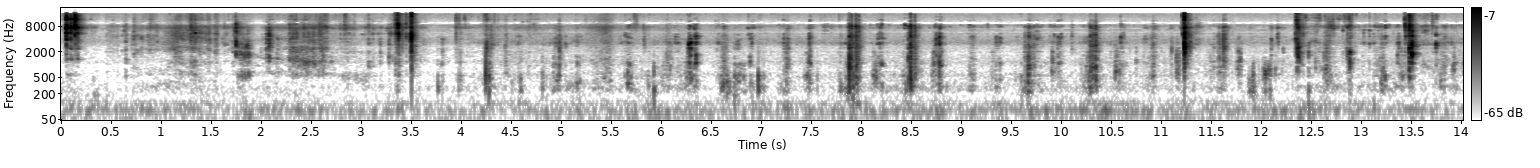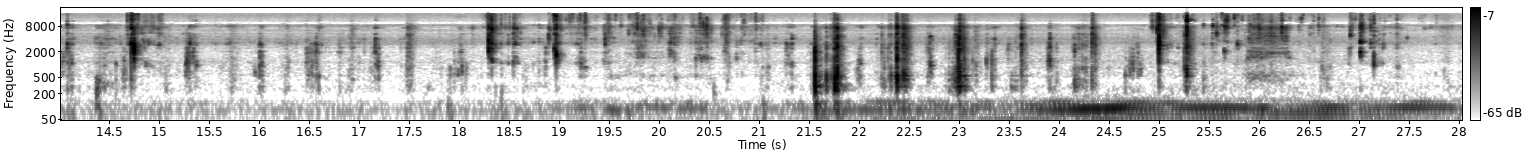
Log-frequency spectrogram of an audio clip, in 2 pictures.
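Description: Close-up chewing of crunchy spicy stir-fried pork cartilage (odolppyeo): sharp, irregular crunches, loudest a little after the middle. A low hum rises in the last few seconds.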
